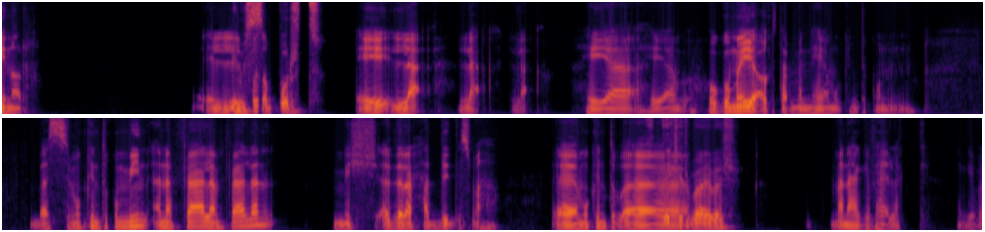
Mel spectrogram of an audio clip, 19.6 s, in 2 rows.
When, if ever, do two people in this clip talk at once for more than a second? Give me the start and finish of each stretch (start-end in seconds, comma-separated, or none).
none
